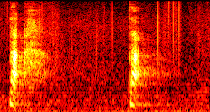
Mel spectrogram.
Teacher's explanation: Sifat huruf ta harus syiddah juga, suaranya harus tertahan, kemudian lidah harus turun, gak boleh ke atas, mulut juga terbuka · Ismat artinya hati-hati membacanya, dan hamas, ada suara mendesis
